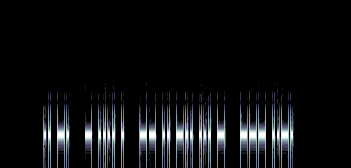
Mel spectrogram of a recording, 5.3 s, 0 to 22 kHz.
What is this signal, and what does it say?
Morse code, heard as a keyed tone, about 34 wpm, 700 Hz. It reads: IN THE MIDST OF
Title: Sets of 4 Words 35wpm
